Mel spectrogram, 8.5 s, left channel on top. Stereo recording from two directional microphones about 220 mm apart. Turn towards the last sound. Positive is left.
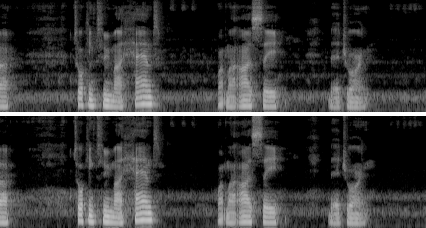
turn(degrees=-15)  # may be behind; listen again after turning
